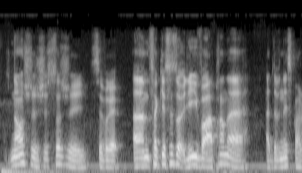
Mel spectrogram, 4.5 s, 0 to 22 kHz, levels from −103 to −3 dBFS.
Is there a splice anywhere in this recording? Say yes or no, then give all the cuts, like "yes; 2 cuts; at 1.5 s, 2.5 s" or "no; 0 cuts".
yes; 1 cut; at 1.9 s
